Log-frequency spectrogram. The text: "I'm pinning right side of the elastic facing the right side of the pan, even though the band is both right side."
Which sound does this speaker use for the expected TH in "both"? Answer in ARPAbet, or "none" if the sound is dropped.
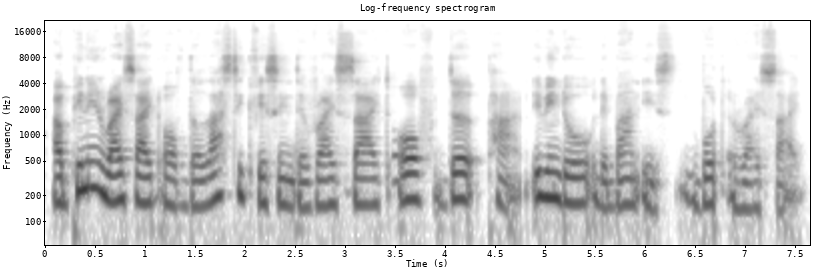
T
